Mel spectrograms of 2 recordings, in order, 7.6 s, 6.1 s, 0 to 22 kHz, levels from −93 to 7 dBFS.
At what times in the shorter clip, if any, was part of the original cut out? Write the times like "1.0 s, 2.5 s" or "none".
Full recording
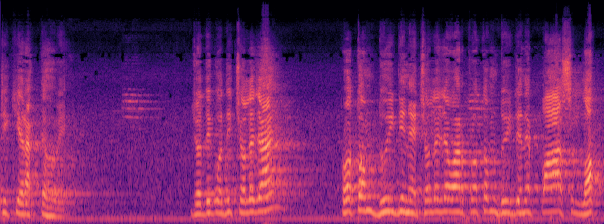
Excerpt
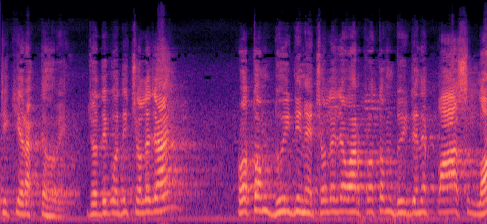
0.9 s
